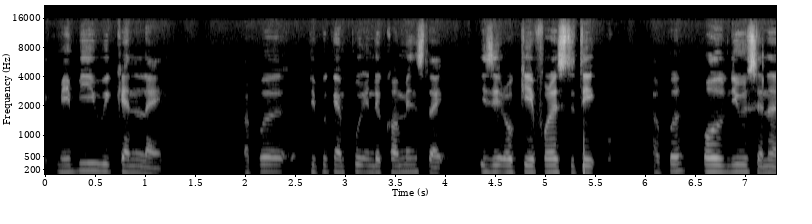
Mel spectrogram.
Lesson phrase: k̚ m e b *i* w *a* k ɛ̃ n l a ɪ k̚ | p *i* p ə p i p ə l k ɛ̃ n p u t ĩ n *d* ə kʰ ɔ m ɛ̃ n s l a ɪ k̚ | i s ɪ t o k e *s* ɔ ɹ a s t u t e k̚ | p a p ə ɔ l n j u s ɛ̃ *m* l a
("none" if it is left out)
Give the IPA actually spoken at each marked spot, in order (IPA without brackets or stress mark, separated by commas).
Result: i, i, a, d, f, n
